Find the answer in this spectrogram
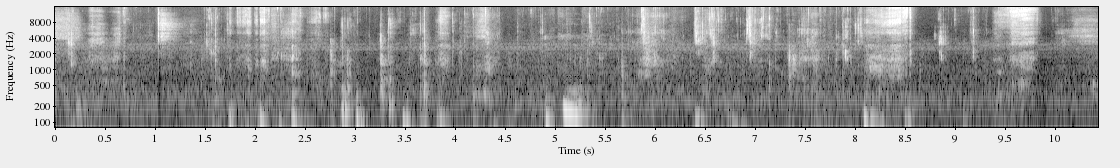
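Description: Close-up eating sounds of stir-fried instant noodles: irregular wet chewing, smacking and mouth clicks. A short, low, falling hum comes about halfway through.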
